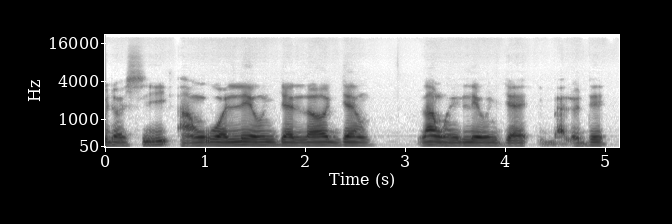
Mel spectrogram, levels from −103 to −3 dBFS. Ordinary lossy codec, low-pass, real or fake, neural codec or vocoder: none; 19.8 kHz; fake; autoencoder, 48 kHz, 128 numbers a frame, DAC-VAE, trained on Japanese speech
